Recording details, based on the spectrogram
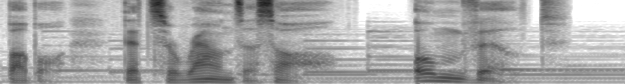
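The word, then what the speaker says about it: Umwelt: Omvelt.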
